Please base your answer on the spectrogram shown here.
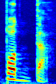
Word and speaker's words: পদ্মা: যেমন পদ্মা, পদ্মা একটি নদীর নাম, আমরা পদ্মা, দয়ের নিচে ম ফলা রয়েছে, কিন্তু আমরা দকে দুইবার উচ্চারণ করছি।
